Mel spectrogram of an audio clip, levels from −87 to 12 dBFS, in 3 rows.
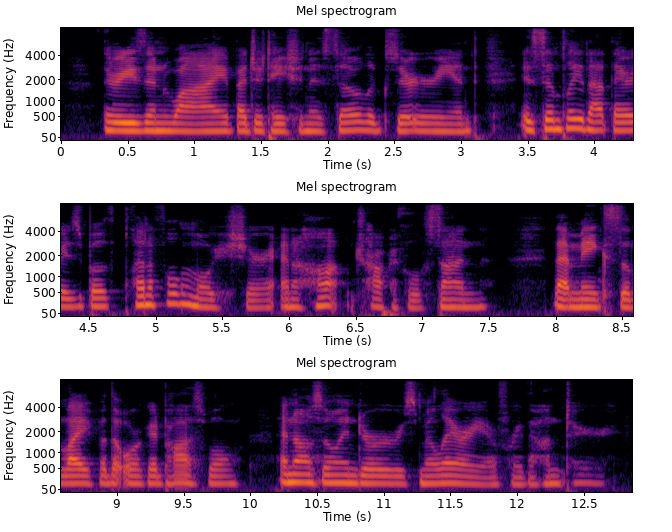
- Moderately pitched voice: Yes, medium, 165 Hz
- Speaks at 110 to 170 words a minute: Yes, average, 165 wpm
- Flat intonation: Yes, narrow, 1.8 semitones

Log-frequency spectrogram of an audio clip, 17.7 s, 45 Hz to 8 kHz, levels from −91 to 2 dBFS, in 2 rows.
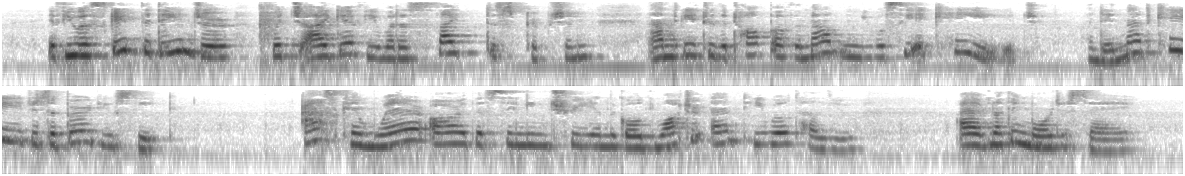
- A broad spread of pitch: No, average, 3.7 semitones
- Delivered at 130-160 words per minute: No, average, 195 wpm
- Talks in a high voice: Yes, very high, 275 Hz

